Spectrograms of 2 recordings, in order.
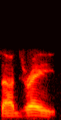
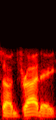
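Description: First: The name is said in an Americanized way. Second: The name is said in its original, non-American way. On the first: This is how the fighter himself says it. "which is like American" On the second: This is how people expect the name to be said. "he's not saying his name is Andrade"

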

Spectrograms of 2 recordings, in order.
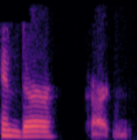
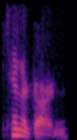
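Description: First: The D sound in the middle is heard. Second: The D sound in the middle is dropped. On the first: The speaker calls it right. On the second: The speaker calls it wrong.

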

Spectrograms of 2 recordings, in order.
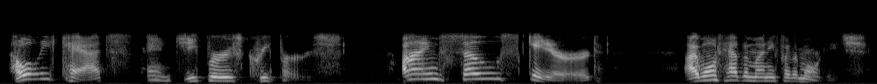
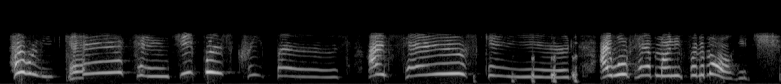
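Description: First: It is said in a normal voice. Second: It is said slowly, loudly, in a silly voice.

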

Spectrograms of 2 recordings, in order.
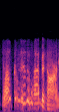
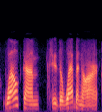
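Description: First: The voice is lively and high in energy. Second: The voice is flat and low in energy. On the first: The speaker calls it right. "maybe a little higher pitch or a little faster... add some vocal energy to it" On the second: The speaker calls it wrong. "instead of it being"

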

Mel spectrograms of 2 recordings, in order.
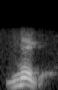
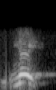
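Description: First: It sounds urging, with a stretched first syllable. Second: It sounds excited and celebratory. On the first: The speaker urges the other to comply. "an imperative suggested by a change in tone. Voice that slightly stretches the first syllable" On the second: The speaker celebrates the other's good news. "It is meant to emphasize or celebrate"

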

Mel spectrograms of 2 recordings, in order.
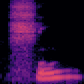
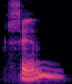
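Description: First: The name begins with an sh sound. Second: The name begins with a plain s sound. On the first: "I'm presuming that's the pronunciation" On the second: "it's not an H, Sin, is it Sin?"

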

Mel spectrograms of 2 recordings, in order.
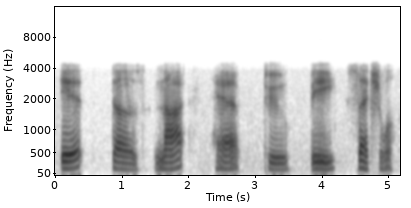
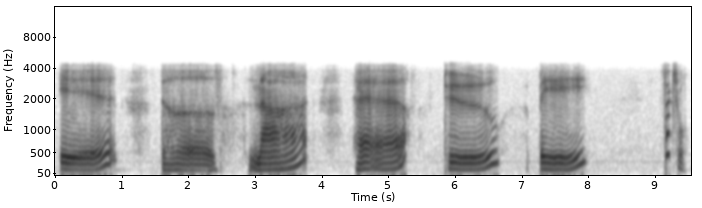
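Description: First: It is said at normal speed. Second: It is said more slowly.

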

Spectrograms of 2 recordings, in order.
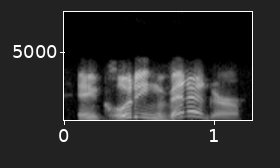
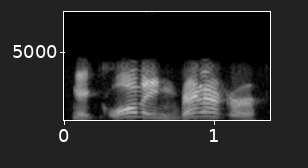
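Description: First: The voice sounds plain and ordinary. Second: The voice sounds puckered, as if tasting something sour.

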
